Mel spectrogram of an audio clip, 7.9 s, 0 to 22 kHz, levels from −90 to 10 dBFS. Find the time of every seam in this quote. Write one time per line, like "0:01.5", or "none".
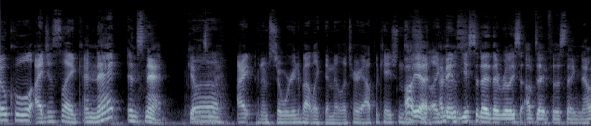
0:03.4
